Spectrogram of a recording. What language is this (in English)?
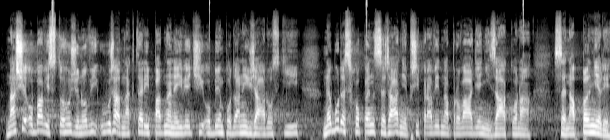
Czech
